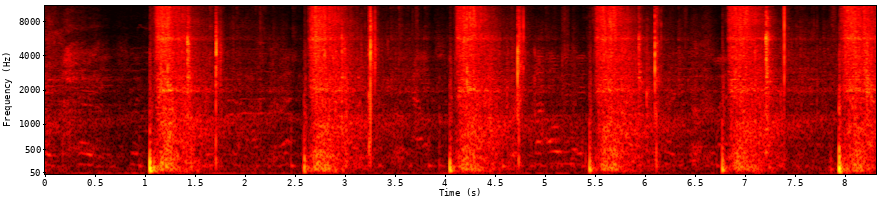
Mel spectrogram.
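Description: A rectangular Acon spring trampoline being bounced on: five sharp thuds about a second and a half apart as a person lands on the bed, each trailing off in a short noisy rebound.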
